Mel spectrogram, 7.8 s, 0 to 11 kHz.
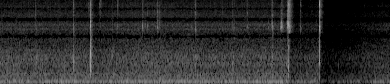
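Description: Small clicks and taps from fingers pressing the buttons on a Pioneer AVH-P6380BT car multimedia head unit. The sharpest click comes about two seconds in and two more near the end, over a steady low hum that cuts out suddenly after the last click.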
